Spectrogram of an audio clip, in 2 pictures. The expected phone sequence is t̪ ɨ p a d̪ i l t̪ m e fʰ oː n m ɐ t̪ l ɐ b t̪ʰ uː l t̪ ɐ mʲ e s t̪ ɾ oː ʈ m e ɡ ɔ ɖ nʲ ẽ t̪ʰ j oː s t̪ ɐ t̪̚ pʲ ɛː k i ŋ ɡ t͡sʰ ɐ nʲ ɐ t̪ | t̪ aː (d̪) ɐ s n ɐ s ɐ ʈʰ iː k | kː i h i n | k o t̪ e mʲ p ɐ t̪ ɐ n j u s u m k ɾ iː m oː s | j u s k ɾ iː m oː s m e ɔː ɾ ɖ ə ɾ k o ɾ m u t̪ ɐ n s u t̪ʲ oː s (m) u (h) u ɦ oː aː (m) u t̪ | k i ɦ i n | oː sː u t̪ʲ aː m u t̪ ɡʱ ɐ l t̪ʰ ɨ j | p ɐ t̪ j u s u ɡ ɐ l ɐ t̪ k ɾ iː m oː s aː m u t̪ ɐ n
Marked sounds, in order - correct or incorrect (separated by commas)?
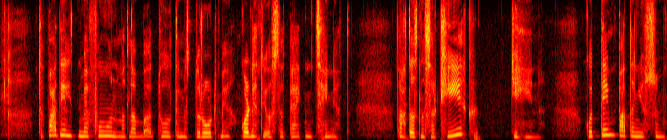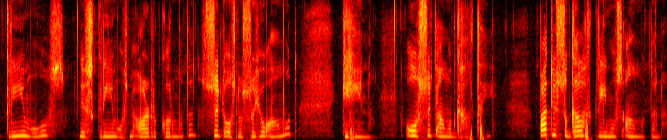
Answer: incorrect, incorrect, incorrect, correct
